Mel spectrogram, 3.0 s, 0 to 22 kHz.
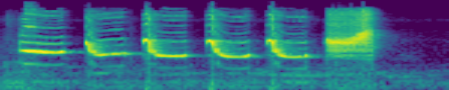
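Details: Rapid ngebren-style song of a sooty-headed bulbul: one whistled note, then four quick buzzy downslurred notes about every 0.4 seconds, ending in a harsh rasp.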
